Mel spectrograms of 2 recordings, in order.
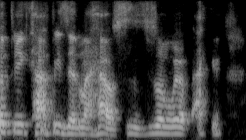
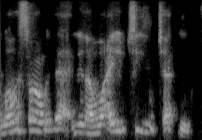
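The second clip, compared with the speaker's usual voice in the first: higher, gently scolding mom; mother's mild rebuke; 7 semitones higher, 4 dB quieter, faster than usual. Retold or imitated. Mother questions her son's teasing of Chucky, mildly scolding.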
